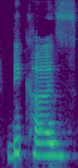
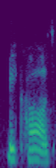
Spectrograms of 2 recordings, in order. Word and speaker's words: because: Some people pronounce, you know who pronounces because? Ross does. Because. Yeah, that's true. Why? Ross does. I don't know. It's a way to pronounce it. Some people say because. Very like open. I don't say, I say because. But either way, it's not because.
